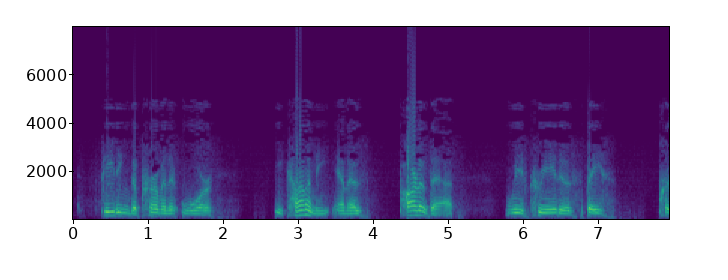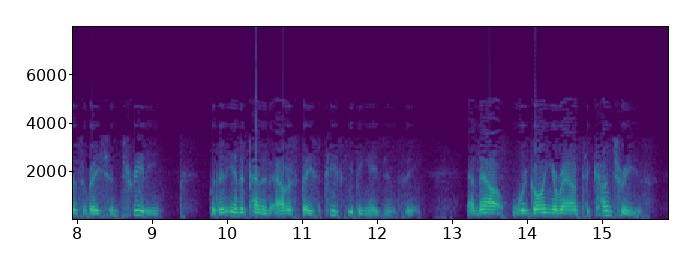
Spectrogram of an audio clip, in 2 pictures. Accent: Cuba; I was raised in Cuba because my mother's side of the family was Cuban

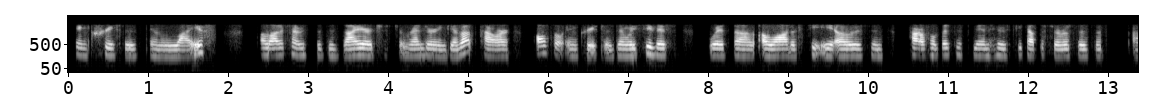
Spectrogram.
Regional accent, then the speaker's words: Oregon, United States; We don't have nettles down here in Northern California, but I grew up in Oregon, and we got plenty of them up there.

